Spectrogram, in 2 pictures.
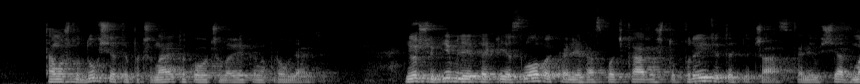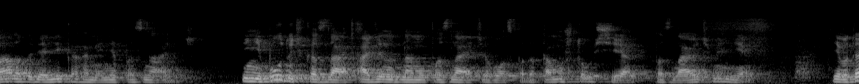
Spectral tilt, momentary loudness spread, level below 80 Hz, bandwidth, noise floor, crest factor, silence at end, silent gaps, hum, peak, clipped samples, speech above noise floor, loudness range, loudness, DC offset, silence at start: -7 dB/octave; 11 LU; -68 dBFS; 15 kHz; -59 dBFS; 18 dB; 0 s; none; none; -12 dBFS; under 0.1%; 30 dB; 6 LU; -30 LUFS; under 0.1%; 0.45 s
